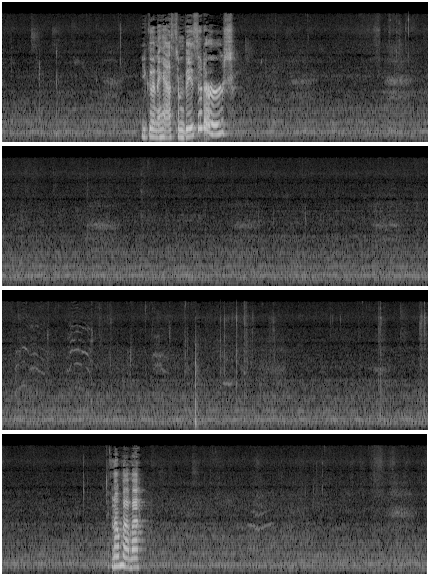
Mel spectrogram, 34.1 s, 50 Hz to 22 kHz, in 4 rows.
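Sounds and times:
kittens mewing: 17.2 - 19.2, 30.4 - 31.2
cat meowing: 17.3 - 19.0, 20.0 - 20.4, 30.4 - 31.1.

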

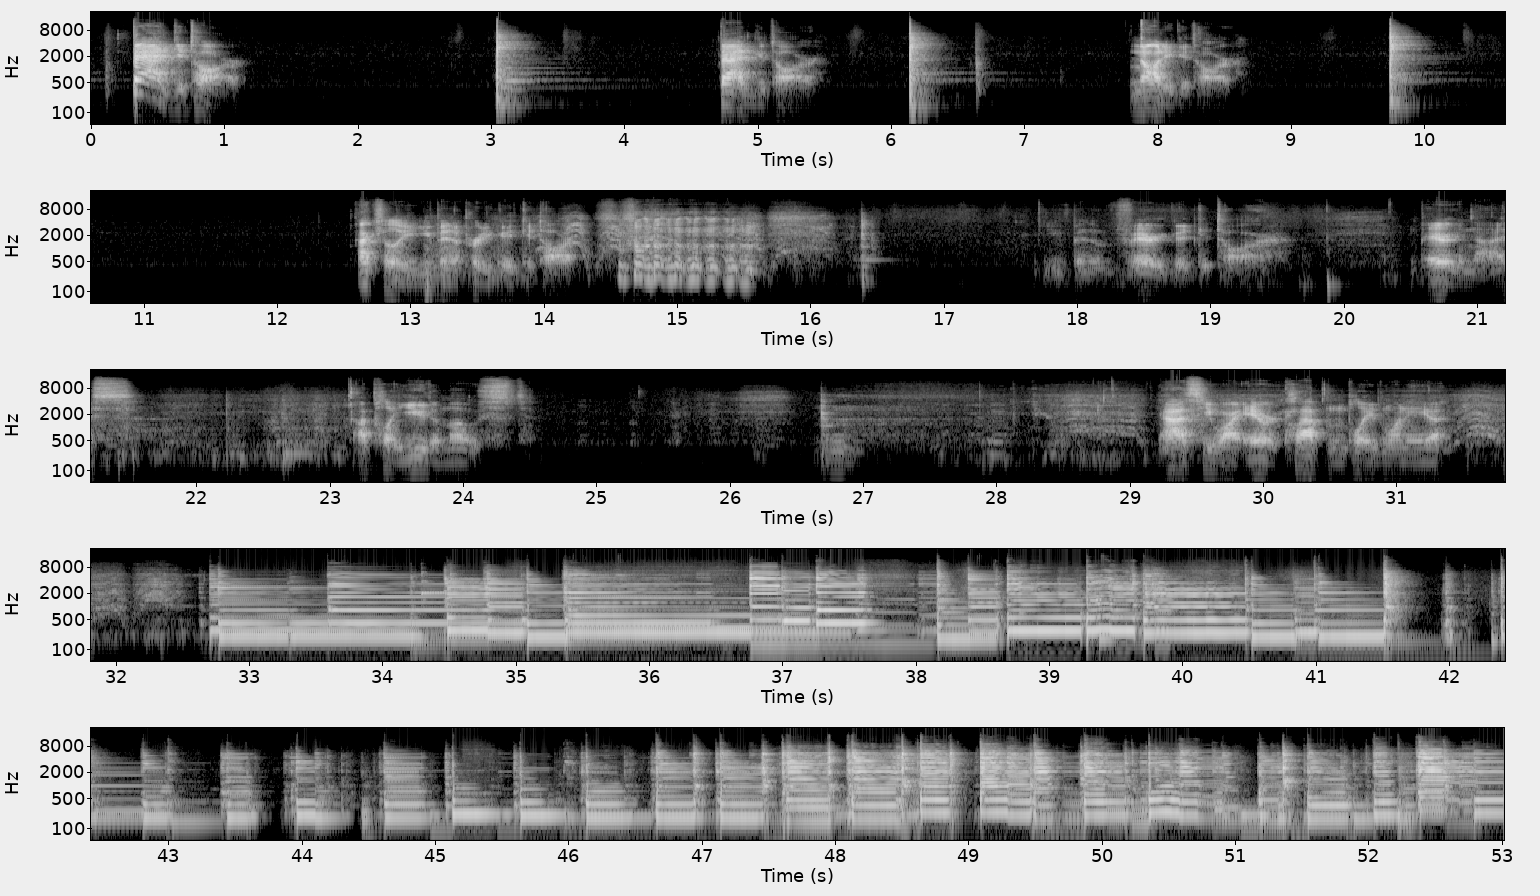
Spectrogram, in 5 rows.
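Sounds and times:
electric guitar strum: 32.7 - 53.0.

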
